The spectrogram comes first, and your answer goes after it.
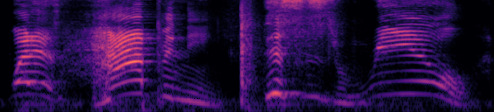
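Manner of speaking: very high, shrieking mock terror ending in a scream; hammed-up panic. How the actor should have reacted, mock panicked shriek. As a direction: ham up a horrified yell. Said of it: "He should be like".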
